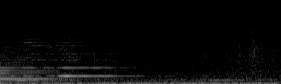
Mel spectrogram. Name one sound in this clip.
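A violin plays a sustained final note in a large echoing hall.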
